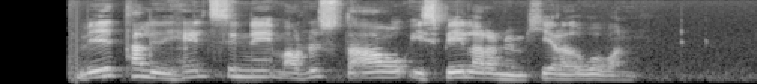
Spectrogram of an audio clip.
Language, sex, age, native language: Icelandic, male, 50-59, Icelandic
